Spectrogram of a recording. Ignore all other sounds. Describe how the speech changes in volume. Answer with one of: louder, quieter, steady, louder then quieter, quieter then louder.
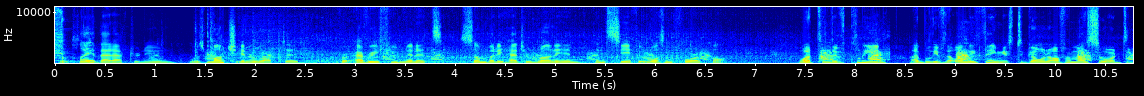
steady.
